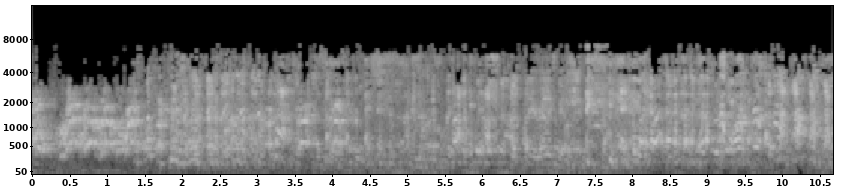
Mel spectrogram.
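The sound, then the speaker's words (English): A dog barking repeatedly in sharp yips and woofs while people keep talking, the barks and voices mixing into a dense, steady level throughout. “Oh, that was what happens when you inherit your daughter's dog.”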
